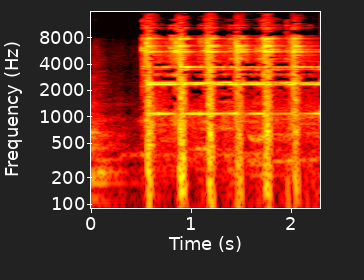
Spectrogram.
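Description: Small brass temple bell struck repeatedly, about three strikes a second, beginning about half a second in, its clear ringing carrying on between strikes.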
